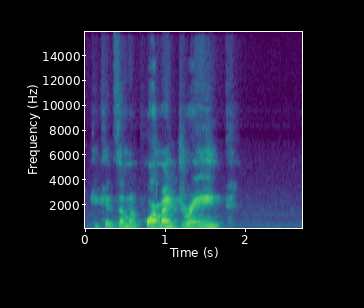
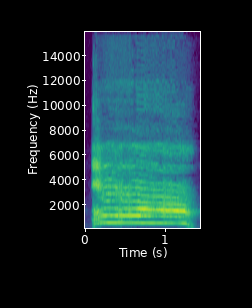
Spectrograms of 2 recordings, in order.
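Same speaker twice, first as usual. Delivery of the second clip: huge high alien shriek; space monster; 11 dB louder than usual. Pretend. Showing off a space monster voice, loud shriek. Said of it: "I could do a space monster".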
